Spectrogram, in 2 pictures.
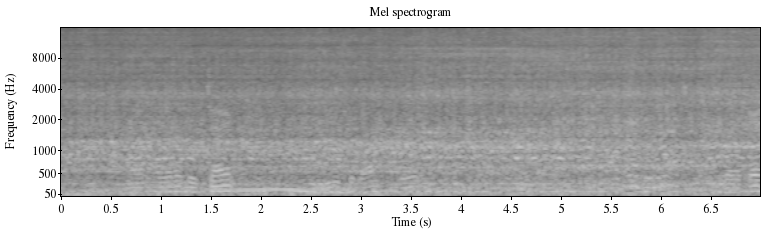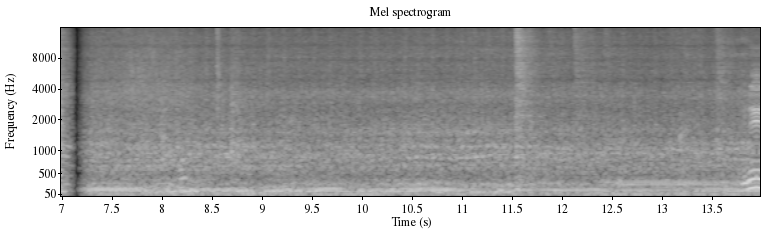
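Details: Daihatsu Classy that suddenly stalled while driving, after the distributor was changed from points to CDI: engine restarted and warming up, smooth even low idle murmur with no knocks or misses; normal idle.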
